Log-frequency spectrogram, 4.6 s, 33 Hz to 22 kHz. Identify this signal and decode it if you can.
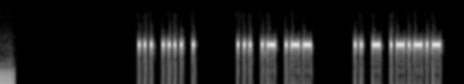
Morse code, heard as a keyed tone, about 37 wpm, 700 Hz. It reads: SHE SAW IT.
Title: 2x Word-Spacing - Sentences from Top 300 Words - 40wpm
